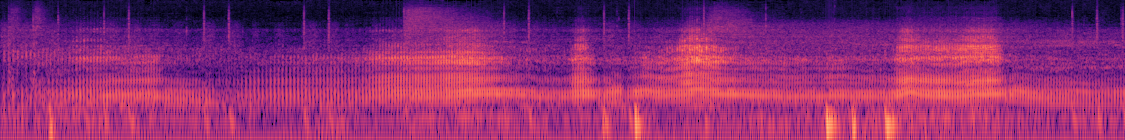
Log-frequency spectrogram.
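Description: Trail motorcycle engine revving up and down several times, its pitch rising and falling, with a few short low thumps, the loudest a little past the middle.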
